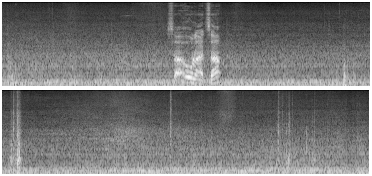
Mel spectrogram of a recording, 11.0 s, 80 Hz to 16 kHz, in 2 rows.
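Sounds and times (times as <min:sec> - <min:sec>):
road noise: 0:00.0 - 0:11.0
van engine rumble: 0:00.0 - 0:11.0.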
